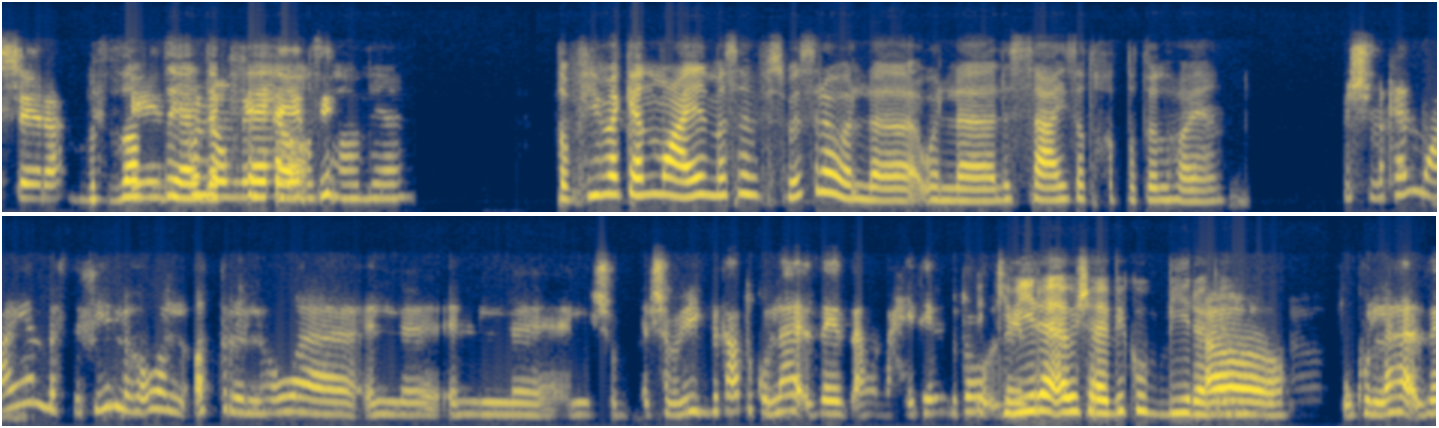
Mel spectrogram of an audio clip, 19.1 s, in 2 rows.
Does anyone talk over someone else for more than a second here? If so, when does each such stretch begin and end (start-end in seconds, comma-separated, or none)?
0.9-2.3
